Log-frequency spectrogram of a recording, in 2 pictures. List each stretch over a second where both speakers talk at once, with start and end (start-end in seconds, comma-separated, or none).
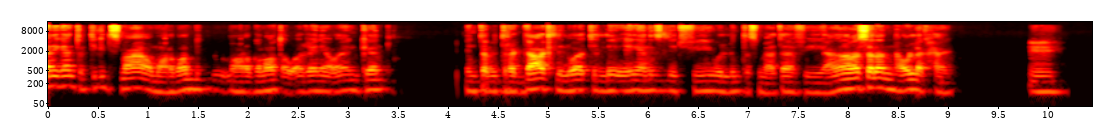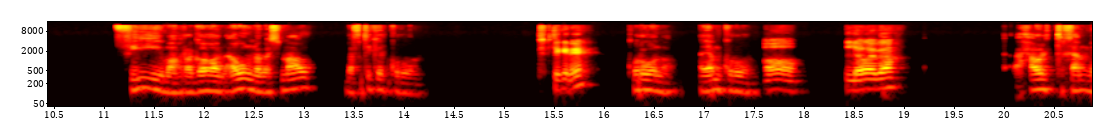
none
